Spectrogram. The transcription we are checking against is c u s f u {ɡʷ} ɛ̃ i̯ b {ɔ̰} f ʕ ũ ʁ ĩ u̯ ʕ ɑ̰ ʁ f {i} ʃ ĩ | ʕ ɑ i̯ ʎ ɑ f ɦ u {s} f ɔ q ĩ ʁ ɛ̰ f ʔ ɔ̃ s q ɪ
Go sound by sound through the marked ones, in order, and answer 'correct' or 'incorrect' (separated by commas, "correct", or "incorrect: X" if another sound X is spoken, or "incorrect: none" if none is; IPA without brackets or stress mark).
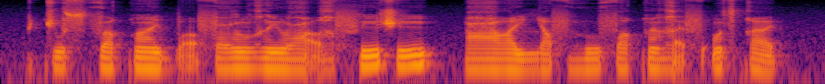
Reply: incorrect: qʷ, incorrect: ɑ̰, incorrect: ĩ, incorrect: none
